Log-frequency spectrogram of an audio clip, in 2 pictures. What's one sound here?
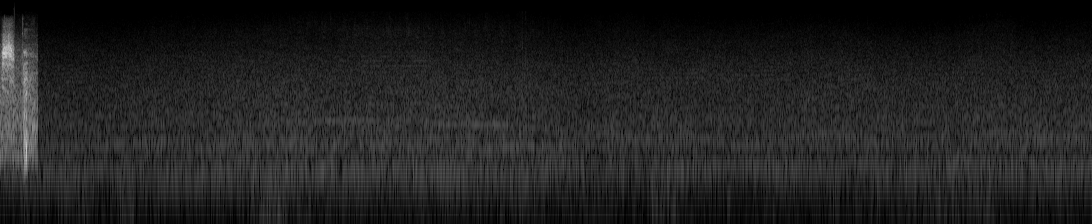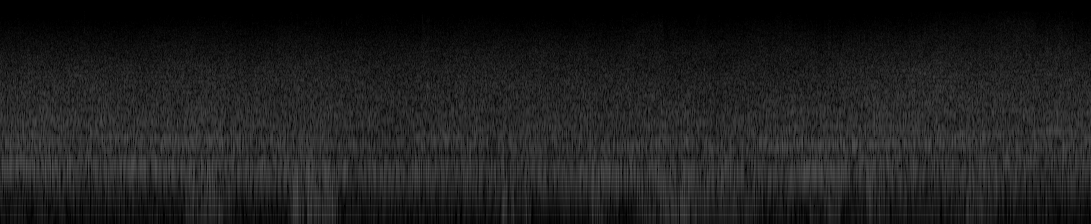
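A race car engine drones faintly and shifts in pitch.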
